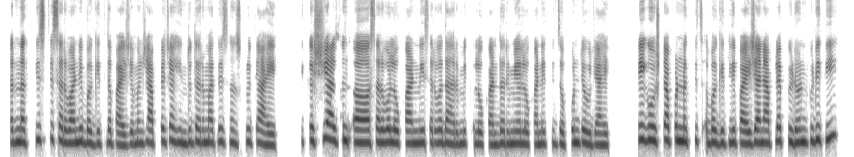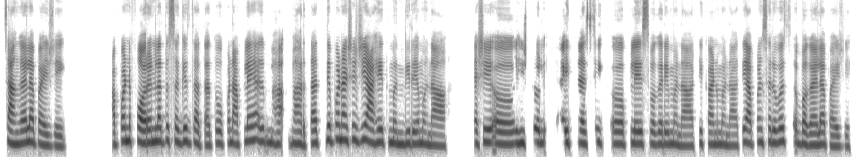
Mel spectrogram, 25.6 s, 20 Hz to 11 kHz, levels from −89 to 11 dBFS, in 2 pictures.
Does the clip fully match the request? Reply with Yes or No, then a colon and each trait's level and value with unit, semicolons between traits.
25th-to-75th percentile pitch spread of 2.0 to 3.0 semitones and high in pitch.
Yes: narrow, 2.6 semitones; high, 230 Hz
